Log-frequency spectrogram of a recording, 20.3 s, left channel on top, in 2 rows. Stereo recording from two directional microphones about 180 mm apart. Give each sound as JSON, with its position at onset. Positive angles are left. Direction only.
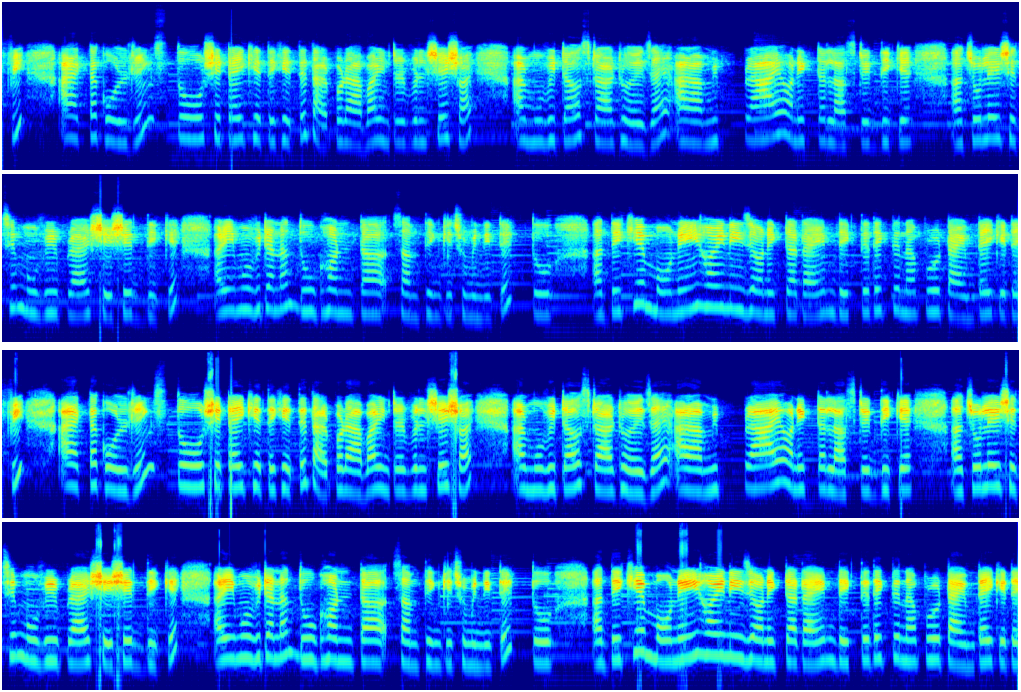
{"t": 0.1, "sound": "a woman's voice", "side_deg": -40}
